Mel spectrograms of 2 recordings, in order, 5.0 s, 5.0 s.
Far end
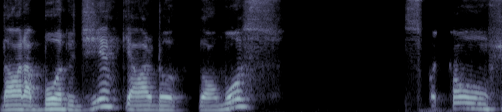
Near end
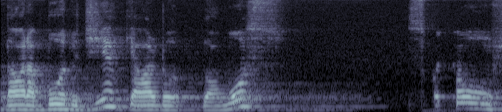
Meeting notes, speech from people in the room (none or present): none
